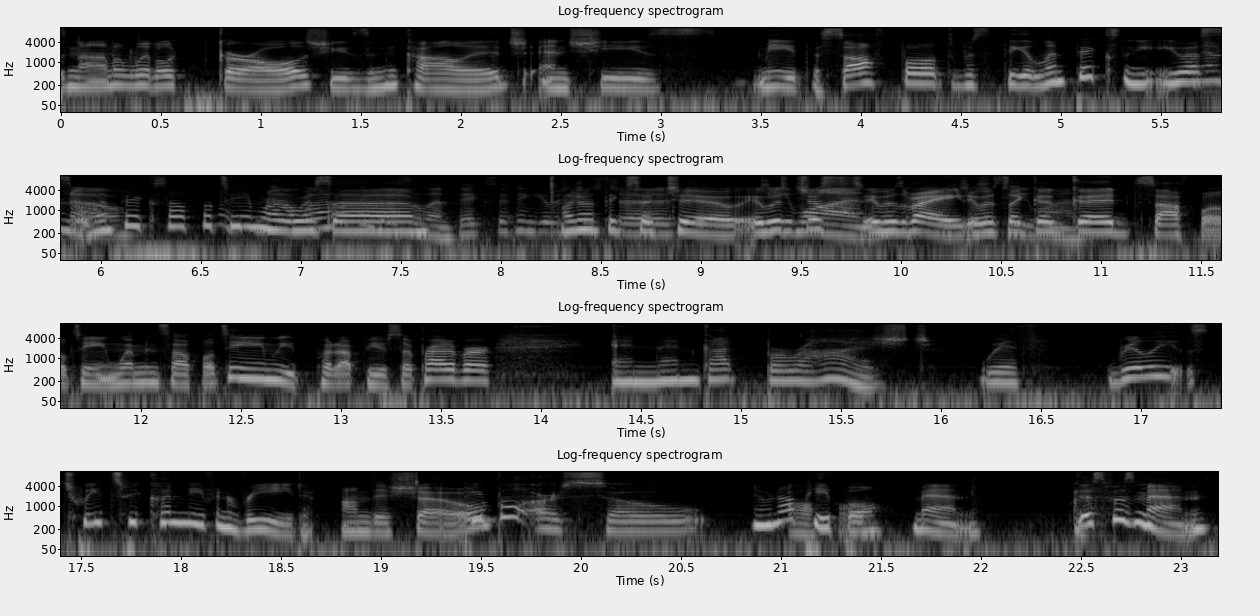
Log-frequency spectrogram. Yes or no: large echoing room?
no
